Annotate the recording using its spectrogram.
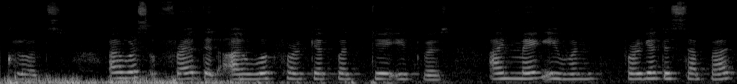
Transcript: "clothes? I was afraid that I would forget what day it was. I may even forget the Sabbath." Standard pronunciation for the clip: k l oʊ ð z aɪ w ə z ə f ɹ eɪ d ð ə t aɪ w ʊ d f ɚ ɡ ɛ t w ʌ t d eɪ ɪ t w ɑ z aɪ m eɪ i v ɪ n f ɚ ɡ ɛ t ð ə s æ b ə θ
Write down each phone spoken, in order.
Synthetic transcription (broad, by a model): k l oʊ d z aɪ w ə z ə f ɹ eɪ d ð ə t aɪ w ʊ d f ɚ ɡ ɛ t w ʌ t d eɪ ɪ t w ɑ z aɪ m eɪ i v ɪ n f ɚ ɡ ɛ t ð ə s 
